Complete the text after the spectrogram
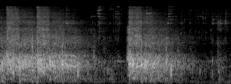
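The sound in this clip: Gunshots fired by police during a knife confrontation in Dallas, Texas: loud, sharp reports with long ringing decays, one at the very start and another clear bang about halfway through, with no talk between them.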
